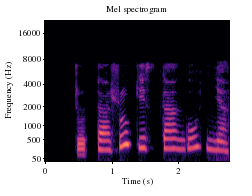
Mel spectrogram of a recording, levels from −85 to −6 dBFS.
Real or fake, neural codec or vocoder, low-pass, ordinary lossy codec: fake; codec, 16 kHz, 4 kbps, FunCodec, trained on Chinese and English, 50 frames a second; 7.2 kHz; Opus, 16 kbps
